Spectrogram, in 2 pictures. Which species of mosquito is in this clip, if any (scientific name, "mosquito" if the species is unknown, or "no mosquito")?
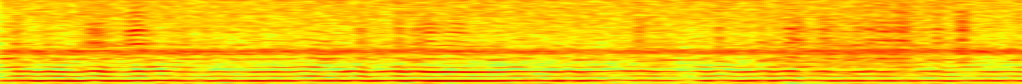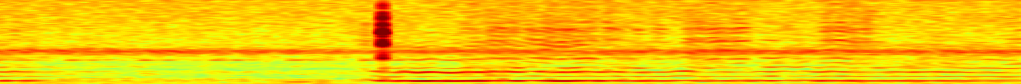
Anopheles funestus s.l.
